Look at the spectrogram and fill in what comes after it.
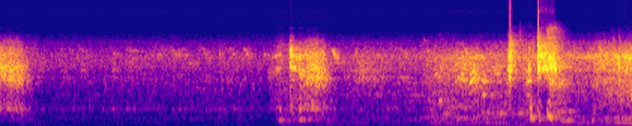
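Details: Soft build-up breaths, then a short sharp sneeze burst near the end, with faint background sounds, from a person with a cold who deliberately triggered the sneeze: sneeze.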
